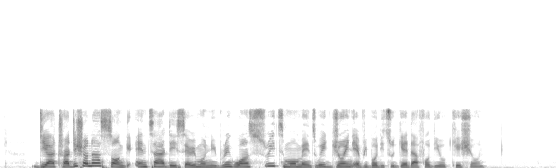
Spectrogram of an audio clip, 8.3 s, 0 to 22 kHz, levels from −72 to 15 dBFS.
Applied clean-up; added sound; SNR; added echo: none; none; none; none.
